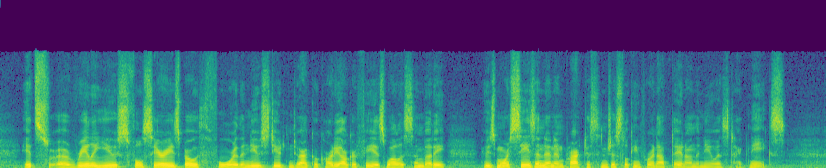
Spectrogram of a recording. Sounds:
speech

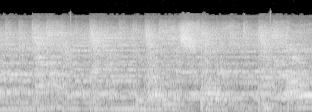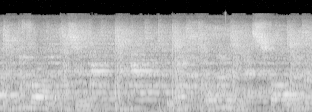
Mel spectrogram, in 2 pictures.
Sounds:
music
inside a large room or hall

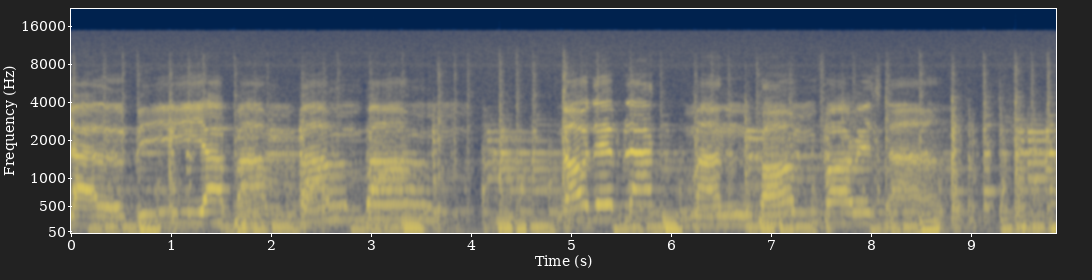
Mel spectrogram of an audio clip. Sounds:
music

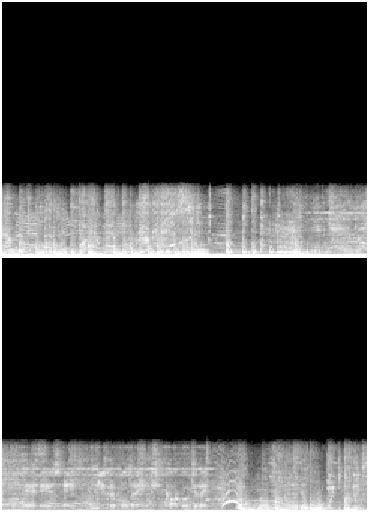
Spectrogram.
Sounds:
sound effect
music

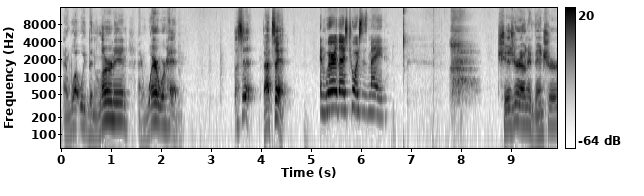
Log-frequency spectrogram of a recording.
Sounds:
speech

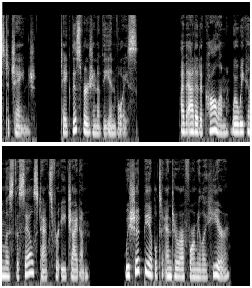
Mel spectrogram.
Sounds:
speech

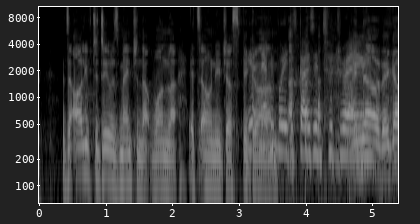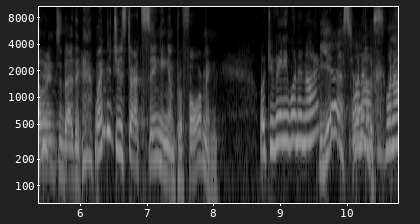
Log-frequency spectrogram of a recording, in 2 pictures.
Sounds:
speech

